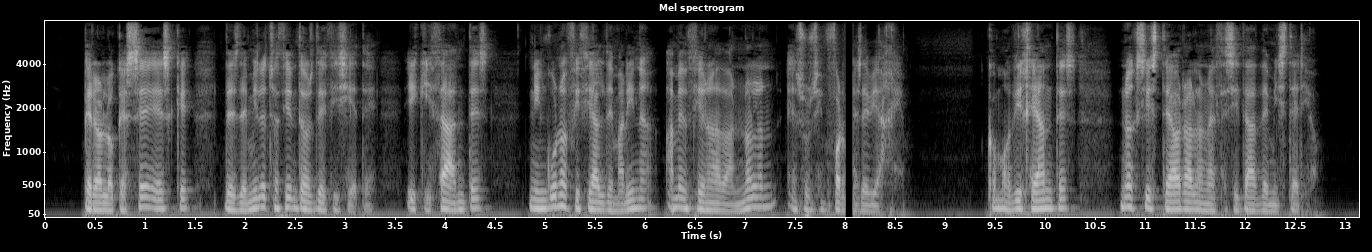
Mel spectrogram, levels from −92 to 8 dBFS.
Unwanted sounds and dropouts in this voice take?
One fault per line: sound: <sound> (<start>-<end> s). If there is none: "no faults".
sound: dropout (8.0-8.1 s)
